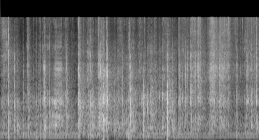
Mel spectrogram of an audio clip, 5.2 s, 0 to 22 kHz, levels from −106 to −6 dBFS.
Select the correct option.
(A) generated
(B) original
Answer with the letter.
A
